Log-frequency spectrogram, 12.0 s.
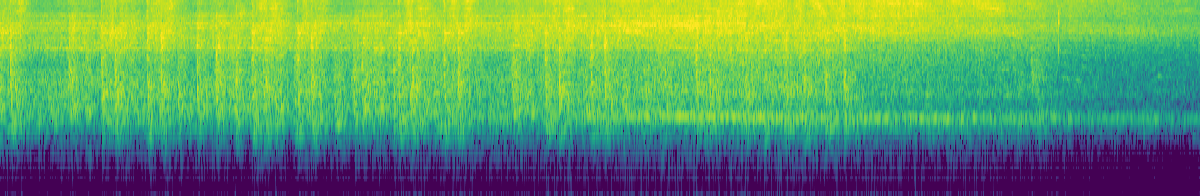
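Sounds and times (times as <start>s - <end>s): rushing wheel and rail noise: 0.0s - 12.0s
locomotive hum: 3.3s - 12.0s.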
